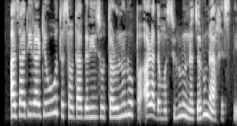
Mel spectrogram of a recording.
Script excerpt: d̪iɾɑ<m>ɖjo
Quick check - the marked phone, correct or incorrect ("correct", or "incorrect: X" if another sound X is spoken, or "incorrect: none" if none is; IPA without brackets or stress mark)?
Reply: incorrect: none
